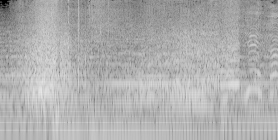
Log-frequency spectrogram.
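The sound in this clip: Race car engines roar in an animated film's car race, three cars battling for the lead with ten laps left; a loud, sustained engine drone with tire noise, and a higher engine whine swelling and falling near the end.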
